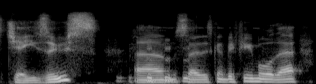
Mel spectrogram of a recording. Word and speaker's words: Jesus: that not harland and not jesus it's jesus um so there's gonna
